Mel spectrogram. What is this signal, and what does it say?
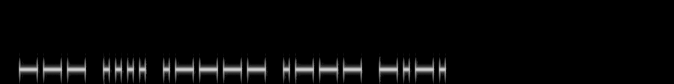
Morse code, heard as a keyed tone, about 20 wpm, 700 Hz. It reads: OH1JC
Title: DXCC-100 Call Signs - 5 Characters - 20wpm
